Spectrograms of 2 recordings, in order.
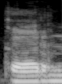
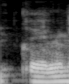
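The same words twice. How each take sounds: First: कारण mispronounced as "kaaran", plain n; dental na. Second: कारण ending in a curled ṇ; retroflex ṇa. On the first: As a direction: end कारण with the tongue forward. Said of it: "कारण नहीं". (कारण को "कारन" बोलें) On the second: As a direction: curl the tongue back to finish कारण. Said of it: "कारण होता है". (कारण के अंत में "ण" बोलें) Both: Shown as a demonstration.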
